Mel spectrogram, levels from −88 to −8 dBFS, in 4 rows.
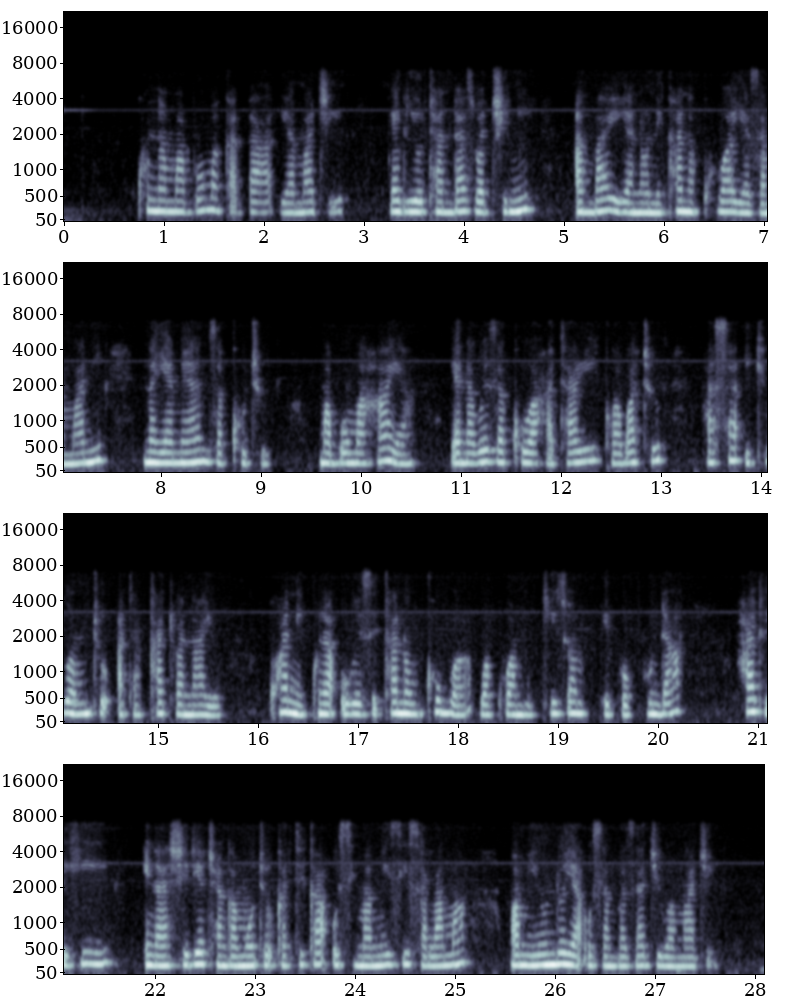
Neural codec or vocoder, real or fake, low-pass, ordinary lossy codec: none; real; 7.2 kHz; Opus, 32 kbps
